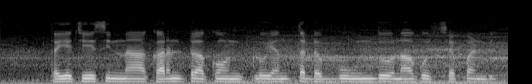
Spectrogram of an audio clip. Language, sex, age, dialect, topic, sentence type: Telugu, male, 18-24, Southern, banking, statement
